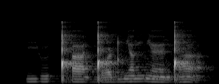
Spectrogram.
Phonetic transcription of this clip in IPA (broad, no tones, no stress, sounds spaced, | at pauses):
j ɯ ǃʰ a ɡ͡ǃ ʌ ɖ ʎ ã n ʎ ɛ̃ ɡ͡ǃ ã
